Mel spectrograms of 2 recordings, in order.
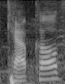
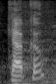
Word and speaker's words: Kapko: So let's say, how do you pronounce her last name? Excuse me, Kapkov, right? Kapko? Yeah, Kapko.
